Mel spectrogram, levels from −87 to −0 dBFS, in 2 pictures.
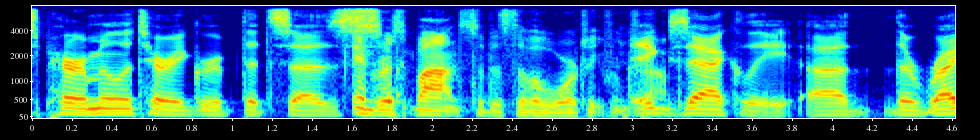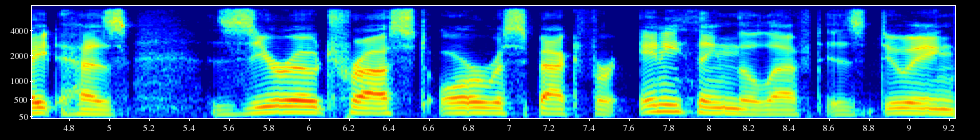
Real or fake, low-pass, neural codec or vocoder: fake; 7.2 kHz; vocoder, 44.1 kHz, 128 mel bands every 256 samples, BigVGAN v2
